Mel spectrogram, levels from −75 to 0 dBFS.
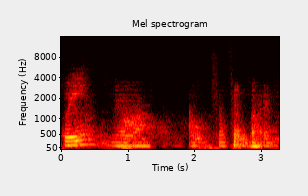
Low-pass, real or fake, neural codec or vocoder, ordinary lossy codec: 14.4 kHz; fake; codec, 44.1 kHz, 0.9 kbps, DAC; MP3, 64 kbps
